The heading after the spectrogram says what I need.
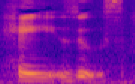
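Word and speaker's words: Jesús: and right okay so when you say Jesus in Spanish it's pronounced hey Zeus so this is a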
